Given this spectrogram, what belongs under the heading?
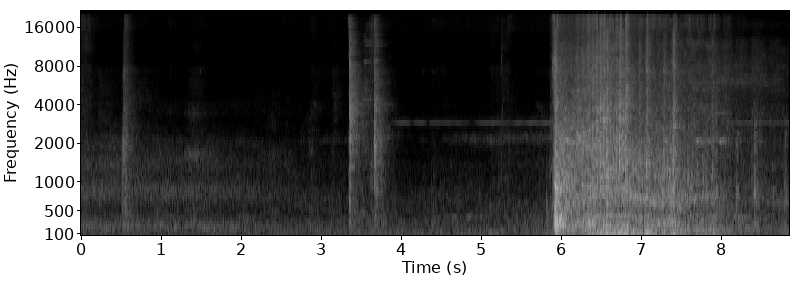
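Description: Cat 3116 diesel engine in an LMTV truck cranking with air still in the fuel system, failing to catch: a few short mechanical bursts, then a loud sustained grinding crank near the end, with no talking.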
